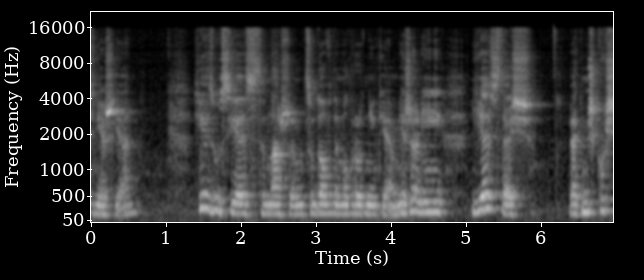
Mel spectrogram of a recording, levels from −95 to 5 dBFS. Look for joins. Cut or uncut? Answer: uncut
